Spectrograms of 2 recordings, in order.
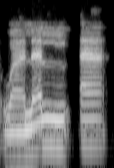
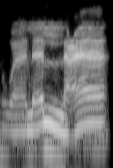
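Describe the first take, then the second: First: A glottal catch comes before the final vowel. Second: No glottal catch comes before the final vowel. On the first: The speaker calls it right. "Itu hamzah ya" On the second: The speaker calls it wrong.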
